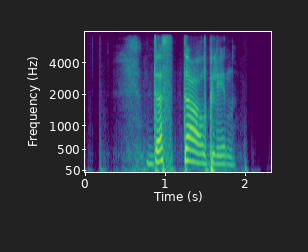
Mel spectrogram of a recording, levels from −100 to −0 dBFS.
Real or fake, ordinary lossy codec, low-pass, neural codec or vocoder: fake; none; 7.2 kHz; codec, 16 kHz, 4.8 kbps, FACodec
